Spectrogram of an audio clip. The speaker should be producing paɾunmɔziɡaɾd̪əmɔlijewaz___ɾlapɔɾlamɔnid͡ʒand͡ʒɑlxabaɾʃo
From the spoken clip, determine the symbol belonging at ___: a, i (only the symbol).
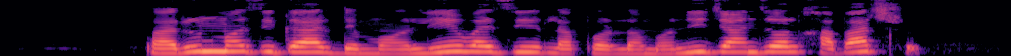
i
